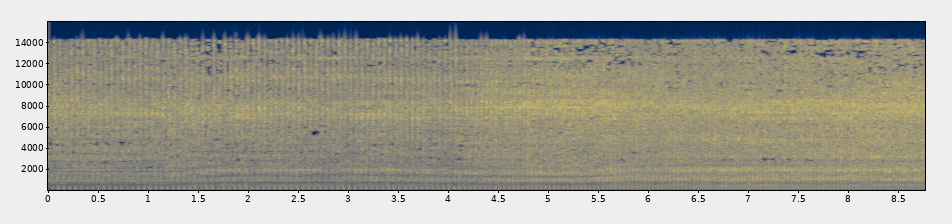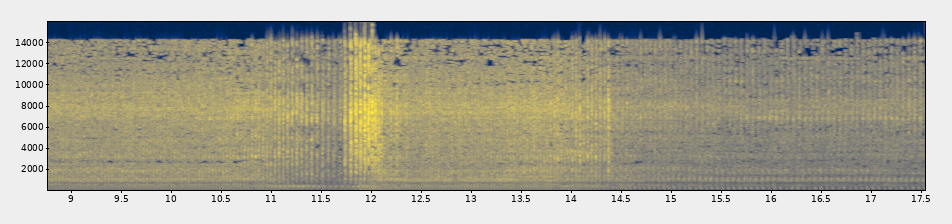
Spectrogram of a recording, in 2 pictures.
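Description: A motor cultivator ploughing a garden plot runs steadily for the whole stretch, a loud, close, continuous small-engine chug that shifts in pitch briefly near the end, with no talk.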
